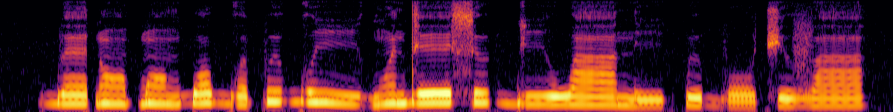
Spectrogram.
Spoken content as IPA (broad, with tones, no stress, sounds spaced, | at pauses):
b ɛ˧ ɗ ɔ̃˧ ɓ ɔ̃˧ ɡ͡b ɔ˦ ɡʷ ɛ˧ p ɨ˦ ɡʷ iː˦˨ ɡʷ ɛ̃˦ d eː˦ s ɨ˦ ɡ͡b iː˧ w aː˧ n iː˨ k͡p ɨ˦ b oː˨ t͡ʃ ɨ˦ v a˦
